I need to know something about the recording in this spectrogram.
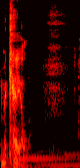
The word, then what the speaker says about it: Michael: So, you're with your friend whose real name is Michael, but likes people to pronounce it Mikhail.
